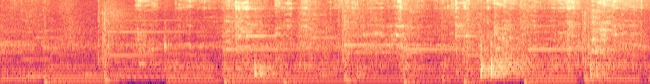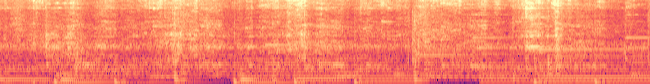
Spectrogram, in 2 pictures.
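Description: A wire balloon whisk beating batter in a stainless steel bowl, its wires clinking repeatedly against the metal, as the first portion of meringue is mixed into the egg-yolk batter. Background music plays underneath.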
